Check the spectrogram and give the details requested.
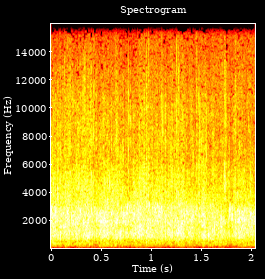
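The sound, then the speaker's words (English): An audience breaks into sustained applause for the Lord, a dense, steady wash of clapping hands with scattered shouts and cheers mixed in, loud and continuous throughout with no talking over it. “Come on, somebody give the Lord a hand clap, a shout, and an amen.”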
